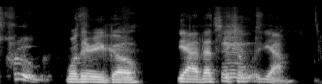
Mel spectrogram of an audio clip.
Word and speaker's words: Krug: I was pronouncing it Krug, but it's Krug.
